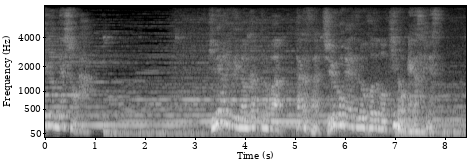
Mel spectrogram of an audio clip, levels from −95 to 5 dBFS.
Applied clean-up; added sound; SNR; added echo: none; none; none; reverberation time 0.6 s.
